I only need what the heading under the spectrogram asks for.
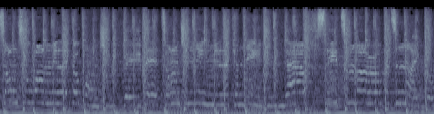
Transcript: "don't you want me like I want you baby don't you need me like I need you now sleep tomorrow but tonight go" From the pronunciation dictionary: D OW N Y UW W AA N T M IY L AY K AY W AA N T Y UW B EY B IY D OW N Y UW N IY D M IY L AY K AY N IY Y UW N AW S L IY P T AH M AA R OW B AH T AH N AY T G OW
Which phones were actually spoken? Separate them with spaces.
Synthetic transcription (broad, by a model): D OW N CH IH W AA N M IY L AY K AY W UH N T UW B EY B IY D OW N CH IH N IY D M IY L AY K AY N IY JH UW N AW S IY T AH M AA R OW B AH T AH N AY T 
